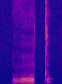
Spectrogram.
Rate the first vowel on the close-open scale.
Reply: mid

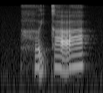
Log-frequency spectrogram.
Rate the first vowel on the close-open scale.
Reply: mid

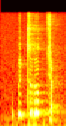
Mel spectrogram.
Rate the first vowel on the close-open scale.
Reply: close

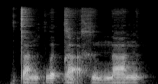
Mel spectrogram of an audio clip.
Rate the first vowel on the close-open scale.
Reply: open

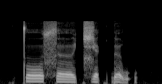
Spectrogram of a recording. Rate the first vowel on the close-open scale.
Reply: mid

